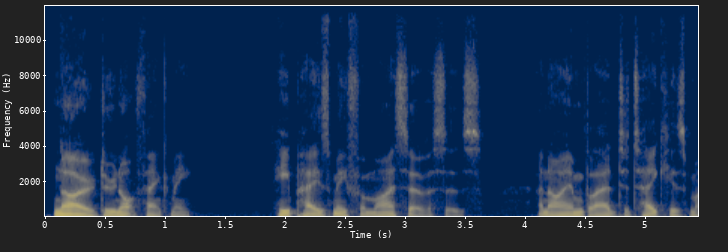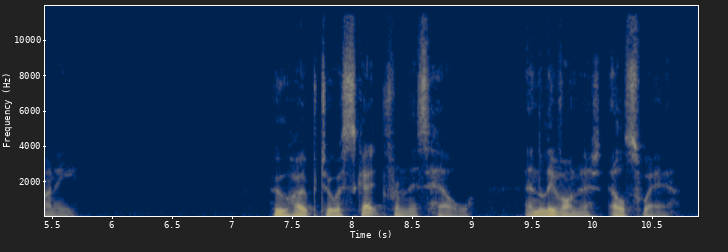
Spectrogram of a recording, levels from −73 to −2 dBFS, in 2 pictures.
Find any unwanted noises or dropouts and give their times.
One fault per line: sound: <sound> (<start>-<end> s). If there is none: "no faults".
no faults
